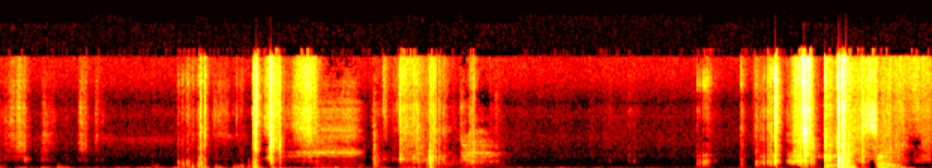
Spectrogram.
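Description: Paper being cut with scissors while assembling a half-spine handmade journal, heard as close, dry snipping in separate bursts with quiet pauses between them and a louder flurry of cuts near the end.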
